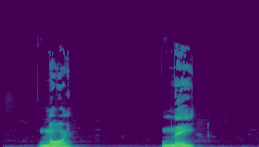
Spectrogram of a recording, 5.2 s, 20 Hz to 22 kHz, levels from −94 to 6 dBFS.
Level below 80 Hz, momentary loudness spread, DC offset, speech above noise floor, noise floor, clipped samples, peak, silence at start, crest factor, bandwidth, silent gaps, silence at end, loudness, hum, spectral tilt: -54 dBFS; 15 LU; under 0.1%; 58 dB; -75 dBFS; under 0.1%; -2 dBFS; 0.75 s; 20 dB; 15.5 kHz; none; 1.3 s; -19 LUFS; none; -6.5 dB/octave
